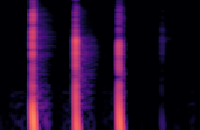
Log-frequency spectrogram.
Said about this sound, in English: Now to the golf clap.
